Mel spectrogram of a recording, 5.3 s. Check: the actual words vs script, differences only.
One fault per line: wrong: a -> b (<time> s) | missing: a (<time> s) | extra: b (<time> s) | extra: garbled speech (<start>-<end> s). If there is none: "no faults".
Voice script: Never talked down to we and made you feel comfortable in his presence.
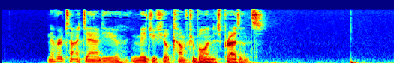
wrong: we -> you (1.4 s)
